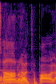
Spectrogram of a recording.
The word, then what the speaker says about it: Napolitano: Napolitano.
